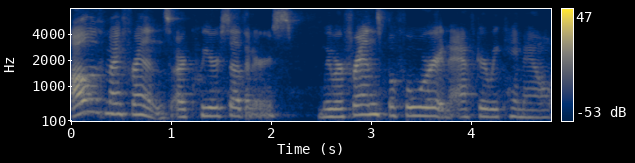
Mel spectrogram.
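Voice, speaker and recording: A woman with an Appalachian accent, fairly high-pitched, at a moderate pace with ordinary pitch variation. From southwestern Virginia, Appalachia. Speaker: writer and educator. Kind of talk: reading aloud.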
